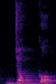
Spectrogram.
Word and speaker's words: যোগ্য: উচ্চারণ এর মত হয়ে যেমন যোগ্য য ও এর মত হয়ে গেছে যজ্ঞ বলতেছি না আমরা কি বলছি যোগ্য তাহলে ও এর মত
